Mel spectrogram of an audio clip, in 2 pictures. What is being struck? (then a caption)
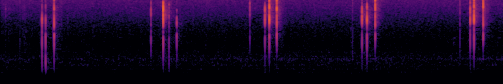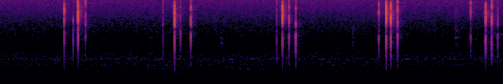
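Wooden fine-tooth comb. A wooden or bamboo fine-tooth comb is tapped in short bursts of two or three quick, dry clicks that repeat about every second and a half. The clicks are bright and sharp, die away almost instantly, and sit over a faint, steady background hiss.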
